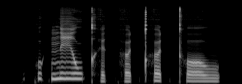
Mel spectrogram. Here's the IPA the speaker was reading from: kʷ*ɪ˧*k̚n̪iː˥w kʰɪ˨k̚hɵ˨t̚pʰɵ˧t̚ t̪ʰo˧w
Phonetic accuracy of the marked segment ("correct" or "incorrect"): incorrect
